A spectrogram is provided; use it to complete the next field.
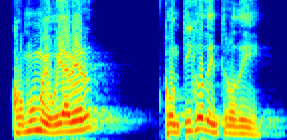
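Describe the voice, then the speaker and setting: A man speaks at a moderate pace. His tone is animated. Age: 50s. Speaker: pastor. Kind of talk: sermon.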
